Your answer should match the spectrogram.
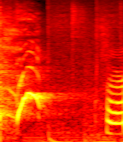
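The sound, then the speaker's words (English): A single voiced sneeze in a radio studio during a live show: a rising, pitched intake that breaks into a short, breathy burst, followed by a brief vocal sound at the end. “And she just snotted all over the studio.”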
